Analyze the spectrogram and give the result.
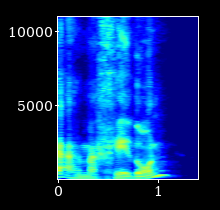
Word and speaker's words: Armagedón: espérame, eh, ah espérame, espérame, espérame, ¿Se pronuncia Armagedón? Sí, no tiene U. En español, no tiene U. Armagedón.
